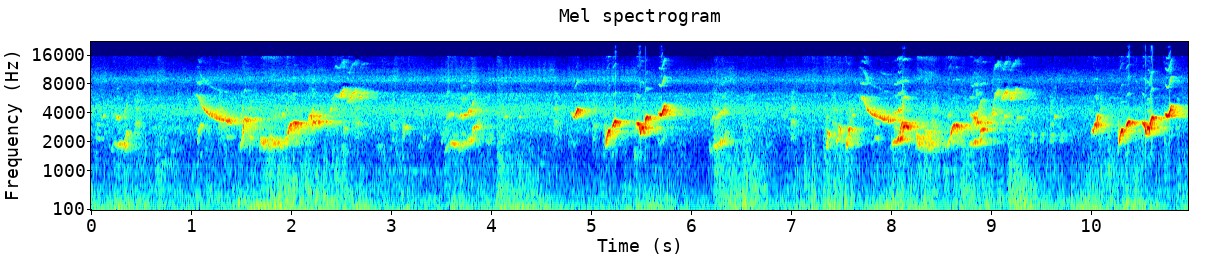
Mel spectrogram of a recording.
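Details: Ruby-throated bulbul, known locally as cucak emas or kutilang emas, singing bright, chirpy two-to-four-note phrases in quick bursts with short pauses, notes sliding up and down, on a quiet background.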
